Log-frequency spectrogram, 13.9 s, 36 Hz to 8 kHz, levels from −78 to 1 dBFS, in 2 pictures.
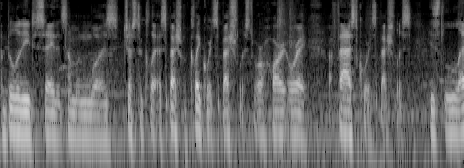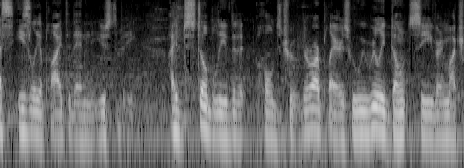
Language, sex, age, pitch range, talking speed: English, male, 50-69, 100-115 Hz, 195 wpm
